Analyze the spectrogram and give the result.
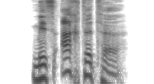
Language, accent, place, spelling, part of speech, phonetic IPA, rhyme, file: German, Germany, Berlin, missachtete, adjective / verb, [mɪsˈʔaxtətə], -axtətə, De-missachtete.ogg
- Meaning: inflection of missachten: 1. first/third-person singular preterite 2. first/third-person singular subjunctive II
